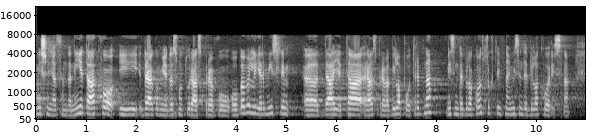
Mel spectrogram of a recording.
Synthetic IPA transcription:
miʃʎeɲasamd̪anije̞t̪akʰo̞id̪ɾaːɡo̞mije̞d̪asmot̪uːɾaːspɾaʋuʔobaʋilijeɾmislim | d̪aje̞t̪aːɾaːspɾaʋabiːlˠapo̞t̪ɾe̞bnamislimd̪aje̞biːlako̞nst̪ɾukt̪iʋnaimislimd̪aje̞biːlˠakʰo̞ɾḭsna

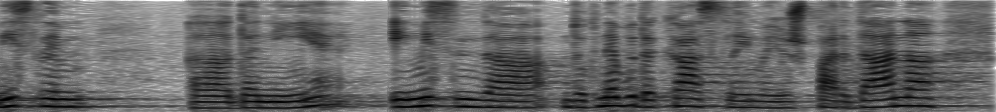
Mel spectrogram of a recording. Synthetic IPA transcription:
mislim | d̪anije | imislimd̪ad̪oknebud̪e̞kasnoimajo̞ʃpaːɾd̪aːna

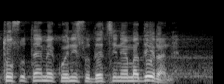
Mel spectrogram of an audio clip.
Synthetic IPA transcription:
t̪ɔsut̪ɛmɛkɔjɛnisud̪ɛt̪sinɛmad̪iɾa̰nḭ

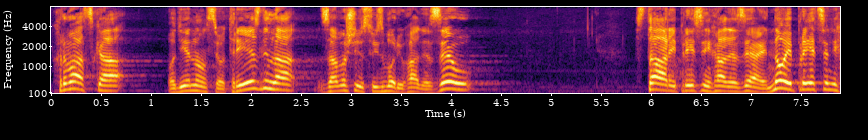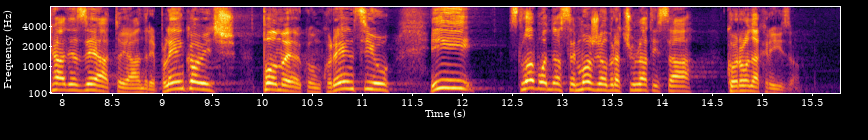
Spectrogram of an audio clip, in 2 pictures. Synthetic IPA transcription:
xr̩ʋaːt̪ska | o̞d̪je̞d̪noːmse̞ot̪ɾjeːznilˠazaʋr̩ʃilisuizbo̞ɾiuxaːd̪e̞ze̞u | st̪aːɾipɾʲet̪sʲenikhaːd̪e̞zeajeno̞ʋipɾet̪sjed̪nikxaːd̪ezeat̪oːjeaːnd̪ɾejple̞ŋko̞ʋit͡ɕ | po̞mojoko̞ŋkuɾe̞nt̪sijui | slˠo̞bo̞d̪no̞se̞mo̞ʒe̞obɾat͡ɕuːnat̪isa | ko̞ɾo̞ːnakɾiːzo̰m

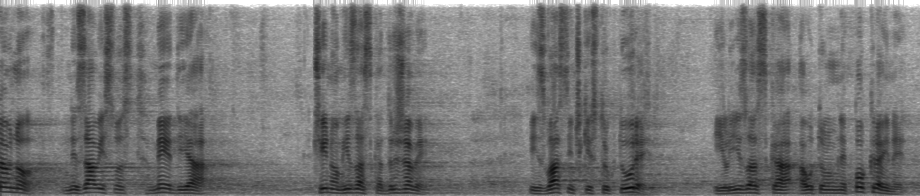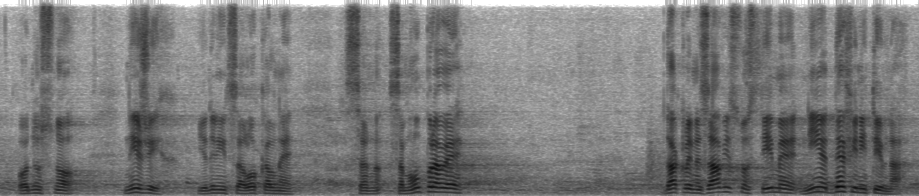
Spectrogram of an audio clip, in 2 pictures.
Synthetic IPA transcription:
aʋno̞ne̞zaːʋisno̞st̪me̞ːd̪ija | t͡ʃino̞mizlˠaskad̪r̩ʒaʋe̞̰ | izʋlˠaːst̪nit͡ʃkest̪ɾukt̪uːɾe̞̰ | iliizlˠaskaaut̪o̞nomne̞po̞kɾajne̞̰ | o̞d̪no̞sno̞ | niʒix | je̞d̪init̪salo̞kalne̞ | samoupɾaʋe̞ | d̪akle̞ne̞zaːʋisno̞st̪t̪ːiːme̞nije̞d̪e̞finit̪iʋna̰

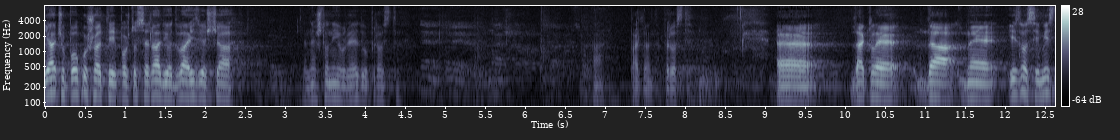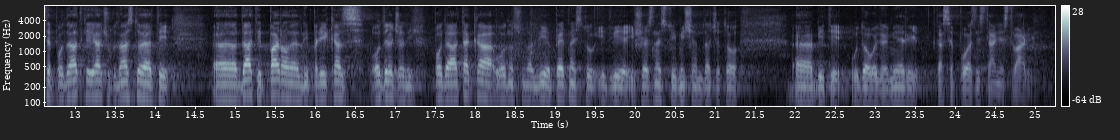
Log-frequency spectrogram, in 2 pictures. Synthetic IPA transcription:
jaːt͡ɕupo̞kuʃat̪ipo̞ʃt̪o̞seɾaːd̪io̞d̪ʋaːizʋje̞ʃt͡ɕa | jne̞ʃt̪onijeuɾe̞ːd̪upɾost̪e | ha | pa̰ɾd̪o̰npɾost̪e̥ | d̪a̰kle̞d̪aneizno̞simist̪e̞po̞d̪aːt̪ke̞ijaːt͡ʃunast̪o̞jat̪i | d̪at̪ipaɾale̞lnipɾiːkazo̞d̪ɾe̞ːd͡ʑenixpo̞d̪aːt̪akaṵo̞d̪no̞sunad̪ʋijepe̞t̪najst̪uʔḭd̪ʋije̞ʔḭʃe̞snajst̪uimisʎʲemd̪at͡ɕe̞t̪o̞ː | bit̪iṵd̪o̞ʋoʎno̞jmje̞ɾid̪̥ase̞po̞jasnist̪a̰ːɲest̪ʋa̰ːɾḭ

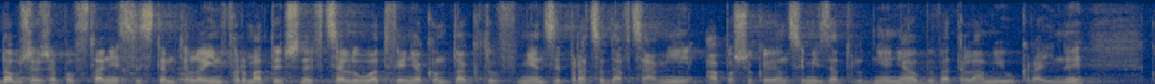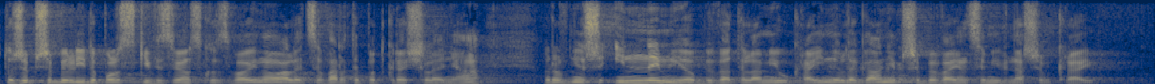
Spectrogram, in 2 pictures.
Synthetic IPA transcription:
d̪ɔbʐɛʐɛpɔfst̪aɲɛsɘst̪ɛmt̪ɛlɛinfɔɾmat̪ɘt͡ʂnɘft̪sɛluːwat̪fʲjeɲakɔnt̪akt̪ufmʲjɛnd̪zɘpɾat̪sɔd̪aft̪samʲiapɔʂukujɔnt̪sɘmʲizat̪ɾud̪ɲeɲaɔbɘvat̪ɛlamʲiukɾajinɘ | kt̪uʐɘpʂɘbɘlʲid̪ɔpɔlskʲivzvʲjɔ̃w̃skuzvɔjnɔ̃w̃alɛt̪sɔvaɾt̪ɛpɔt̪kɾɛɕlɛɲa | ɾuvɲɛʂinːɘmʲiɔbɘvat̪ɛlamʲiukɾajinɘlɛɡalɲɛpʂɘbɘvajɔnt̪sɘmʲivnaʂɘmkɾa̰jṵ

